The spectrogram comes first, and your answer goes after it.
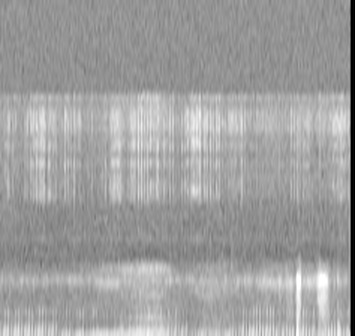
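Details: Domestic cat purring steadily in a low, even rumble, ending with a couple of sharp knocks or handling thumps in the last second.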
